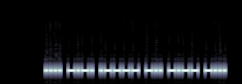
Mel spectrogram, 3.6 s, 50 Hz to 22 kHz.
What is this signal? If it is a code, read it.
Morse code, heard as a keyed tone, about 36 wpm, 700 Hz. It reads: HC1DYB
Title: DXCC-100 Call Signs - 6 Characters - Repeated 2x - 35wpm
